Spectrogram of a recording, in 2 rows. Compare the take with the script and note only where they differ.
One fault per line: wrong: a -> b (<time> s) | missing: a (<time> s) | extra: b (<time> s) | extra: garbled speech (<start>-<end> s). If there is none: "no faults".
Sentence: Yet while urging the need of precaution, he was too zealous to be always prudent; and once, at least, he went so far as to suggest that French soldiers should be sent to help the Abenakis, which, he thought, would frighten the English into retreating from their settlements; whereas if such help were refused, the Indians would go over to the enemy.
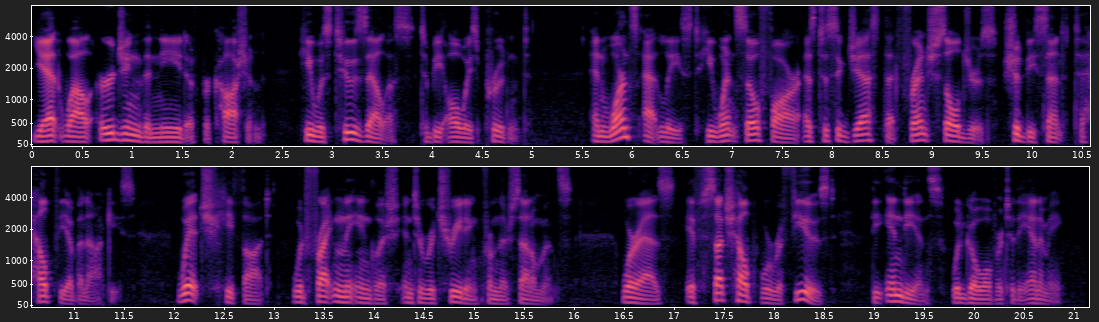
no faults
